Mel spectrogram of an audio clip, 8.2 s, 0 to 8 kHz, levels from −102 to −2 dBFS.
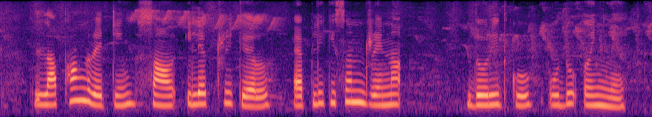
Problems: none marked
